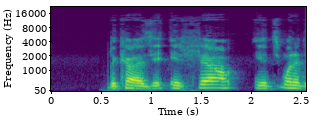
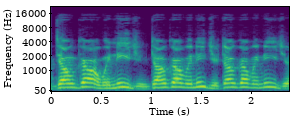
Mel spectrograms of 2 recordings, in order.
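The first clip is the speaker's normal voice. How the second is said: higher, hammed-up repeated plea; mock pleading; 5 semitones higher, faster than usual. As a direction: overplay a begging farewell. Mocking a cheesy pleading scene.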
